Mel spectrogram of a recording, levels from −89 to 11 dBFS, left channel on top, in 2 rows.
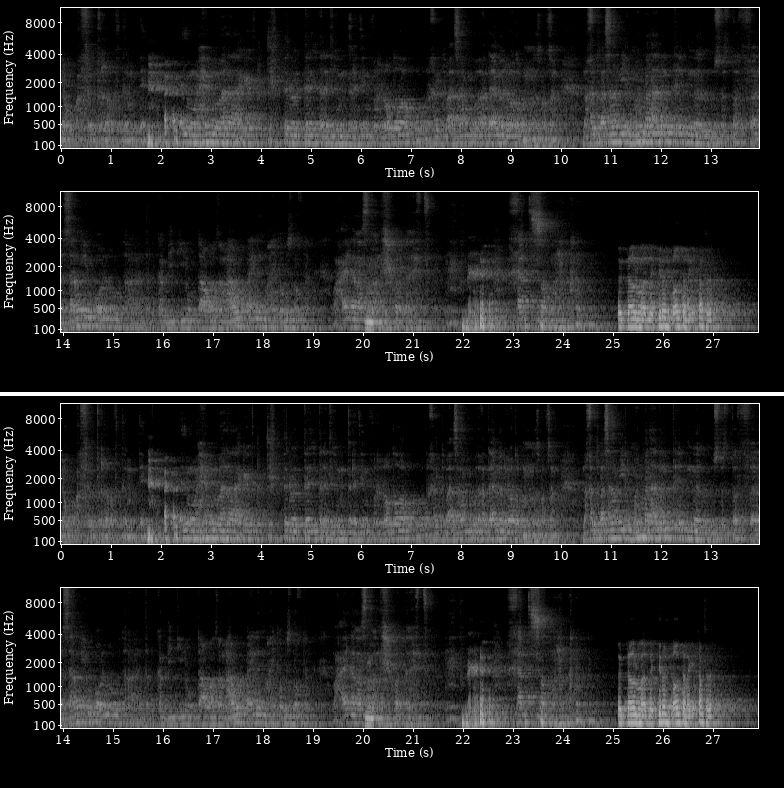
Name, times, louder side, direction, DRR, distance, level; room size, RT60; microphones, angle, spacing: voice 1, 0.0-1.7 2.3-21.3 21.6-22.0 22.6-24.6 25.9-26.0, equal, 60° right, -2 dB, 4.1 m, -40 dB
voice 2, 1.7-2.3 20.0-20.2 22.0-22.6 25.1-27.0, right 2 dB, 40° right, 6 dB, 0.6 m, -28 dB
23.0 x 16.5 x 3.8 m, 2.7 s
head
